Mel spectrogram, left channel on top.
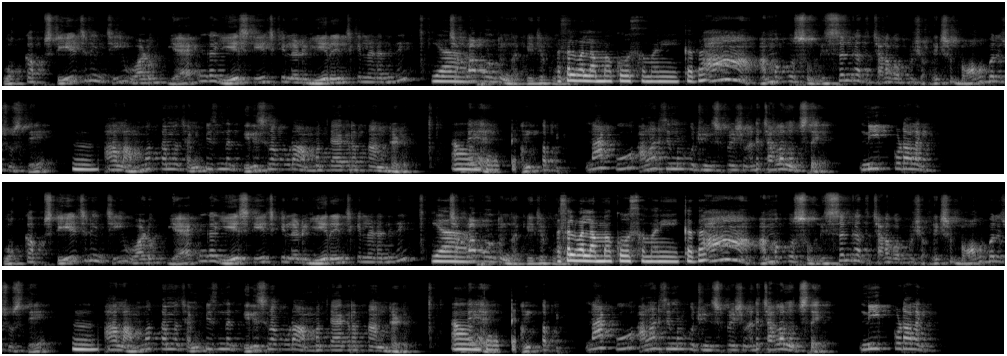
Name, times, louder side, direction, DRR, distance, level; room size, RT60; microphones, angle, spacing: voice 1, 0.0-4.1 4.5-5.7 7.0-10.5 11.0-14.1 14.7-14.9 15.2-15.5 15.9-18.2 18.6-19.3, right 2 dB, 15° right, 3.2 m, -33 dB
voice 2, 4.3-4.7 5.5-7.1 10.7-11.0 14.5-15.0, right 4 dB, 70° right, 0.5 m, -23 dB
19.0 x 15.0 x 2.6 m
head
